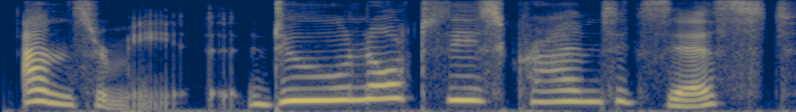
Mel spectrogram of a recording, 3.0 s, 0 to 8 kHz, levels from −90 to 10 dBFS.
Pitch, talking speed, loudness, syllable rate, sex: 280 Hz, 140 wpm, -19 LUFS, 4.4 syllables/s, female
